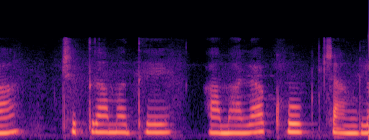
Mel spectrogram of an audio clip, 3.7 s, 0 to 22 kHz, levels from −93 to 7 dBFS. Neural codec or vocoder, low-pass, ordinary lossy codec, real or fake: none; 7.2 kHz; MP3, 48 kbps; real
